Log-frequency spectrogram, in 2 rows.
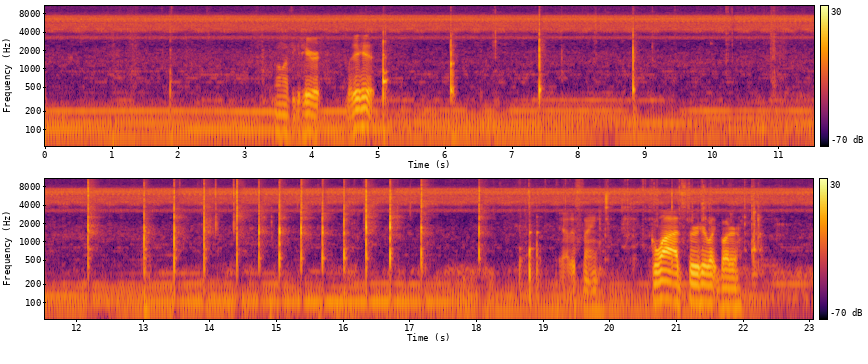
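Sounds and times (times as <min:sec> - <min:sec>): crickets chirping: 0:00.0 - 0:23.0
knife knocking into wood: 0:18.0 - 0:19.0.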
